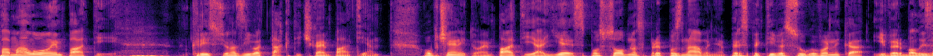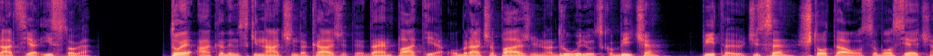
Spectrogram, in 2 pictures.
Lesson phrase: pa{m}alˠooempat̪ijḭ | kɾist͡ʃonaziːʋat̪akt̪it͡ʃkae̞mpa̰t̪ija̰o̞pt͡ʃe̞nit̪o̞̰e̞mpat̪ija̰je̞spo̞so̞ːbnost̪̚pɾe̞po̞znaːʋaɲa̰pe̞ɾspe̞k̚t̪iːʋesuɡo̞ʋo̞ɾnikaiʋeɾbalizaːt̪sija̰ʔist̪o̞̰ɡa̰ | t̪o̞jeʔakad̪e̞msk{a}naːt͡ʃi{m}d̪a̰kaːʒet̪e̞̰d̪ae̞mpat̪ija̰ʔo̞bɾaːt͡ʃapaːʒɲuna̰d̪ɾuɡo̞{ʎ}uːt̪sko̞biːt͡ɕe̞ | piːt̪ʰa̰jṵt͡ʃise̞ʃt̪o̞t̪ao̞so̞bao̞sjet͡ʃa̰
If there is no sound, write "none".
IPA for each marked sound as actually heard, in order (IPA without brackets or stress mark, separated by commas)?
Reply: m, i, n, ʎ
